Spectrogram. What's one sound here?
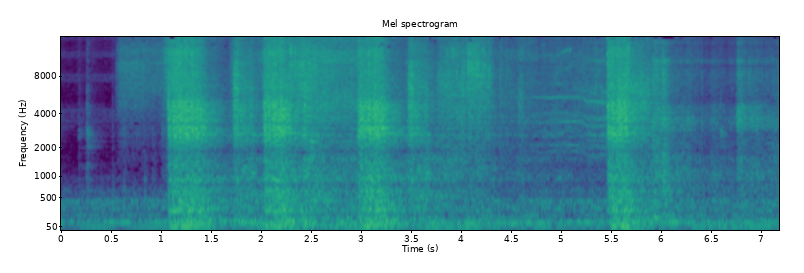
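A plasma blast explodes with a loud crackling burst.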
